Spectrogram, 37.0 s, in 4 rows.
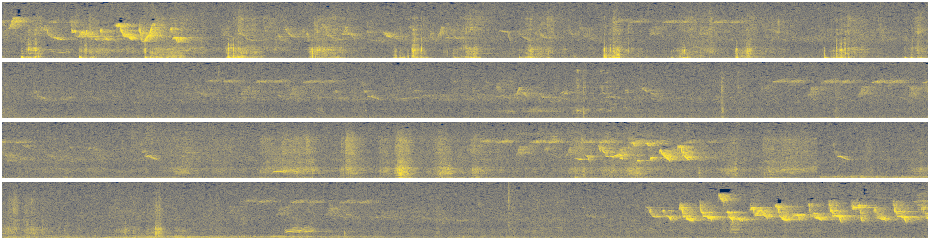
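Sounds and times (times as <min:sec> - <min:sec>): low outdoor rumble: 0:00.0 - 0:06.6, 0:09.4 - 0:21.1, 0:26.7 - 0:36.0
sharp knocks and rustles: 0:00.0 - 0:09.4, 0:20.2 - 0:23.6
songbirds chirping and trilling: 0:00.0 - 0:37.0.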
